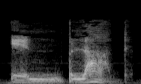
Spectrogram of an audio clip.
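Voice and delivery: low, ominous witch; menacing old hag. Acted. Hag demands a blood oath.

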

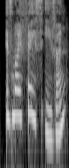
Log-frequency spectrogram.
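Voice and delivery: a vain princess fussing; prissy princess voice. A narrator's reading.

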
